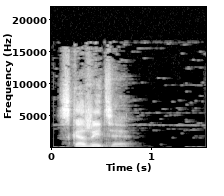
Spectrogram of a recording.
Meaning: second-person plural imperative perfective of сказа́ть (skazátʹ)
- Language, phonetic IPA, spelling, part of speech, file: Russian, [skɐˈʐɨtʲe], скажите, verb, Ru-скажите.ogg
